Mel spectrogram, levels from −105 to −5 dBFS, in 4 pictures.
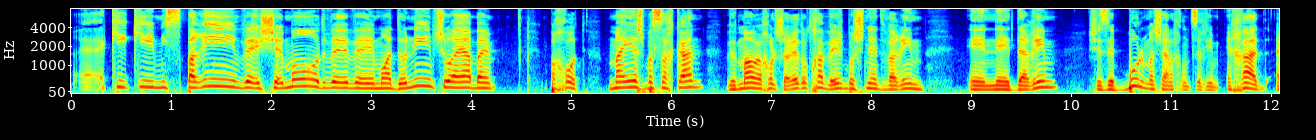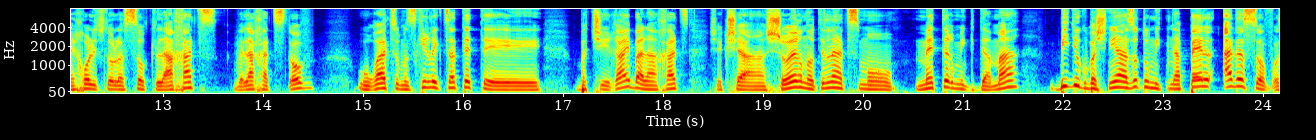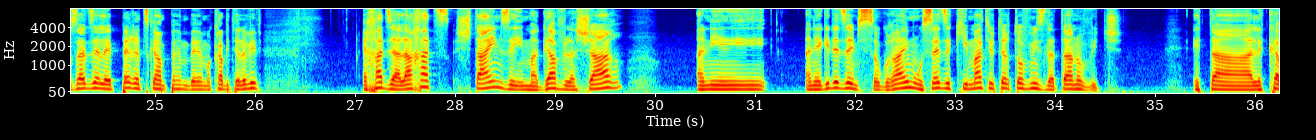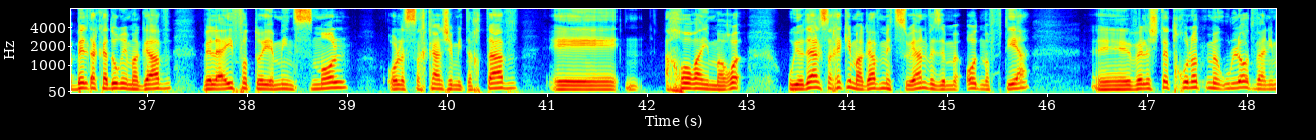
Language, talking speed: Hebrew, 150 wpm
